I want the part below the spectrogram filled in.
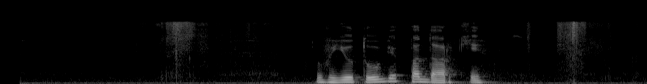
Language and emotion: Russian, neutral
